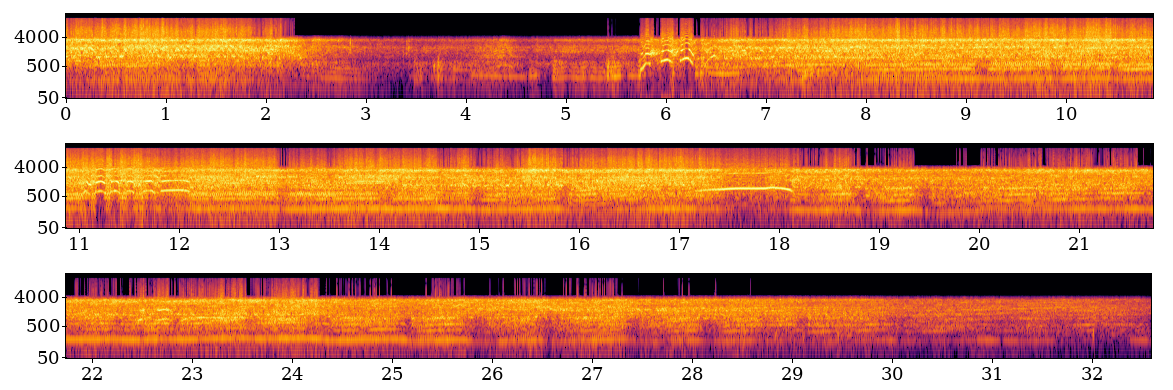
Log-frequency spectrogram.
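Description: Mitsubishi Mirage doing a burnout: the engine held at high revs while the spinning tyres squeal against the road. The engine backs off briefly a few seconds in, then holds high revs again, easing in level near the end.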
